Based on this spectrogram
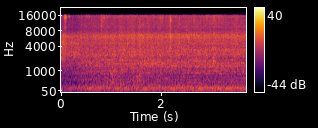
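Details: Diesel truck (C4 application) idling after FASS Titanium fuel filter and water separator replacement and priming, fuel recirculating to tank: steady, even low rumble, no knocks, misses or surging; normal idle.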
